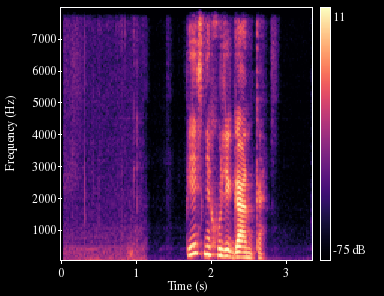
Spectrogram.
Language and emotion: Russian, positive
